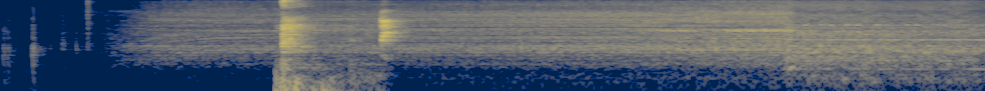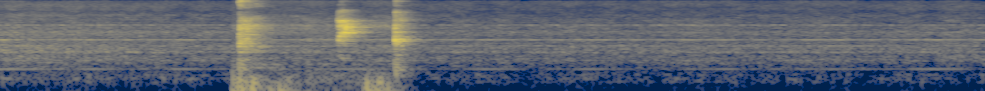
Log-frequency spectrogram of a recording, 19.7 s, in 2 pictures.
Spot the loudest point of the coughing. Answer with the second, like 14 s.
13 s.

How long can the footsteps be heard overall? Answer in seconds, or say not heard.
not heard.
